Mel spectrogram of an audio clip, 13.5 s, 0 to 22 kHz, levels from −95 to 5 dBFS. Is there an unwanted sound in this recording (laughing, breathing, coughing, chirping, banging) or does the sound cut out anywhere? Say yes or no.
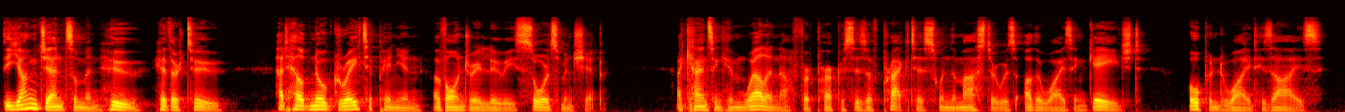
no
